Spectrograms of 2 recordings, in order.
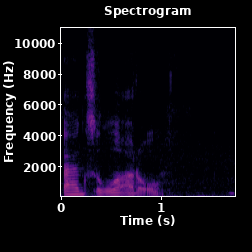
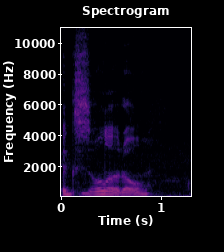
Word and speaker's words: axolotl: eggs it's a little i know it's pronounced axolotl but it it sounds more right to say axolotl to me i am going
